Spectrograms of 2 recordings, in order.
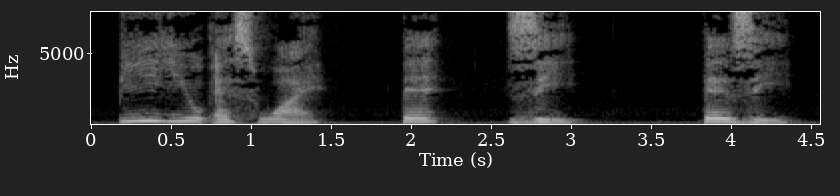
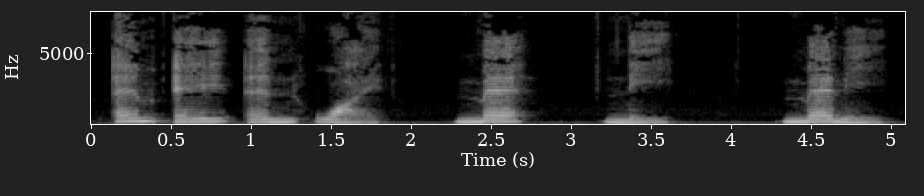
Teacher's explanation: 很多以字母 y 结尾的单词都是发这个紧张的，但是是短音的 e 的发音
